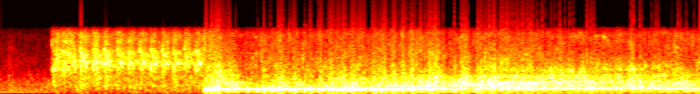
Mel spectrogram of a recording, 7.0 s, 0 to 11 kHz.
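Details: 2001 Honda CBR929RR with Black Widow stainless/titanium exhaust, tuned without a muffler, before an oil change; starter whir, then it catches and settles into a loud, raspy, steady open-pipe idle; normal cold start.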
